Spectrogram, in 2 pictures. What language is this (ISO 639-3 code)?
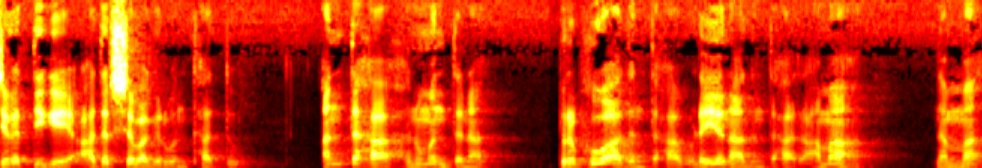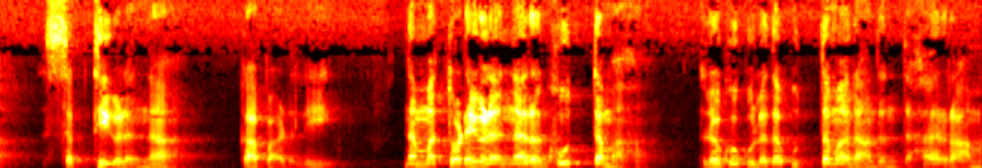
kan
